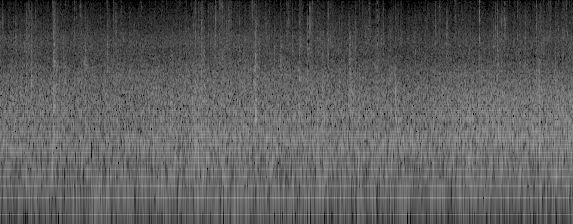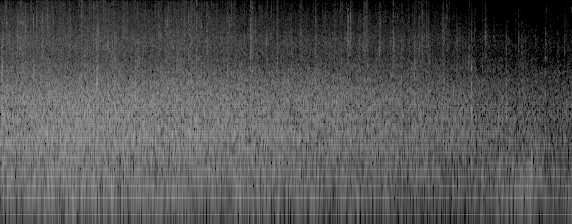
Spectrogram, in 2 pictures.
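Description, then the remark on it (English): Heavy rain pours steadily at a site with lakes, a dense, continuous hiss of drops striking surfaces, swelling slightly in the middle and easing a little toward the end, with no voices. “The heavens open, and in the distance, I spot a family of grey heron hunched over in the rain.”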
